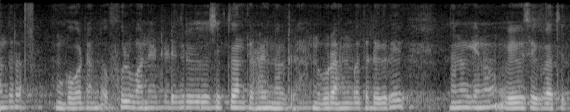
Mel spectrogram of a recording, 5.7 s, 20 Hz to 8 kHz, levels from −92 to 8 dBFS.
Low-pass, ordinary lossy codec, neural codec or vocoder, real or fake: 7.2 kHz; none; vocoder, 22.05 kHz, 80 mel bands, WaveNeXt; fake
